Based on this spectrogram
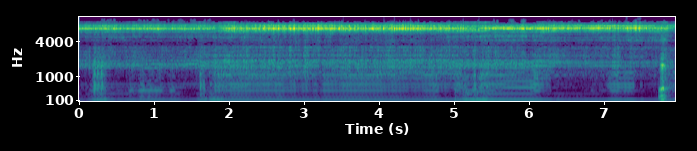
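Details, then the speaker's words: Hydrolevel VXT programmable steam boiler water feeder, set to one gallon per cycle after a 30-second delay: coil energized, steady low mains buzz with thin high whine as the solenoid valve feeds the boiler; normal. "it's going to energize the coil you can hear the foil buzzing away and presumably if you've got this thing plumbed properly water is going to flow through the solenoid valve and into the boiler"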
